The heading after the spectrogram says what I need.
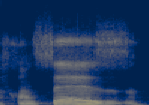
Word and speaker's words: française: Cuando decimos la française, es esa S que vibra, française. Ok, ese que les dije está entre dos vocales, se debe de pronunciar como una Z, française.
